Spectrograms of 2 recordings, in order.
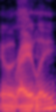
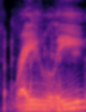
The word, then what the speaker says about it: Raleigh: raleigh i don't know how you say it rayleigh yeah rayleigh ray lee rayleigh yeah um we were in the middle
